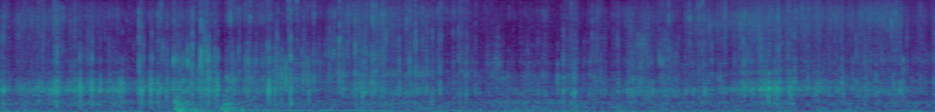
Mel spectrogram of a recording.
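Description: A notepad with a red plastic sequin fabric cover is held in both hands while the thumbs scratch and rub across the sequins. A dense, continuous crinkling and scratching rattle runs throughout at a steady, soft level, over a low hum.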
